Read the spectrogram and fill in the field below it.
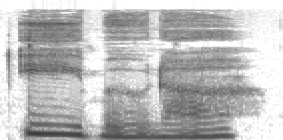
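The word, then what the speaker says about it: Emuna (אמונה): So I have to, it's Emuna. Emuna.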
